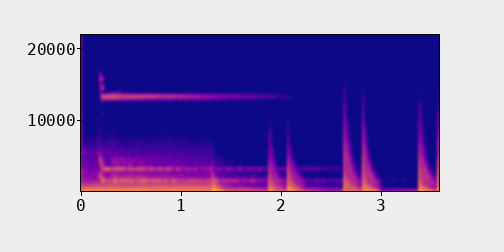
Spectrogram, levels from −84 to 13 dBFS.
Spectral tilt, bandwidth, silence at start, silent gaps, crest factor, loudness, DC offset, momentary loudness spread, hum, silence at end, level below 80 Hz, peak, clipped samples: -8 dB/octave; 14 kHz; 0 s; none; 14 dB; -18 LUFS; under 0.1%; 15 LU; none; 0 s; -18 dBFS; -2 dBFS; under 0.1%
